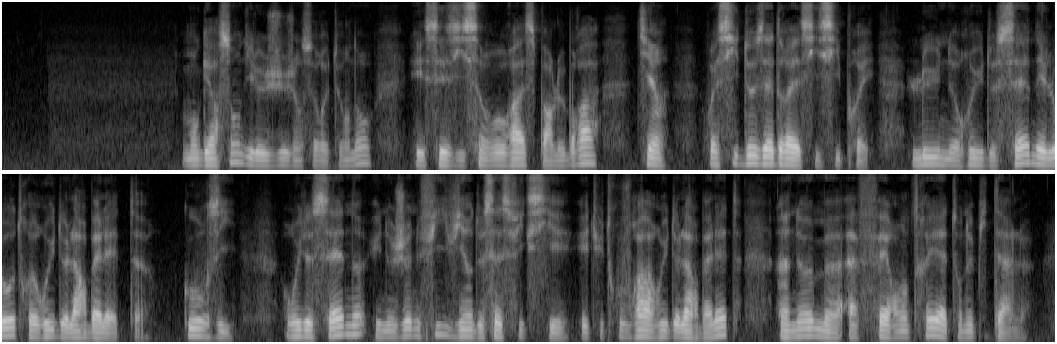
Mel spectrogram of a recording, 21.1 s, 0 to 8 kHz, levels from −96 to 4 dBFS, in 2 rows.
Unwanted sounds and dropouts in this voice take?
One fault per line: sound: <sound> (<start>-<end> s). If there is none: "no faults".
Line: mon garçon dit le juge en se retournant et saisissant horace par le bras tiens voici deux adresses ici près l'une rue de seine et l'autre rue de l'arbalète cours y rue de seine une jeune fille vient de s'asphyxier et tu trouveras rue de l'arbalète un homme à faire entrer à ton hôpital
no faults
